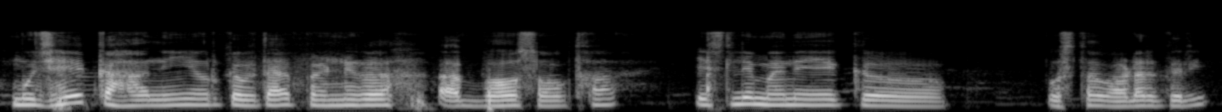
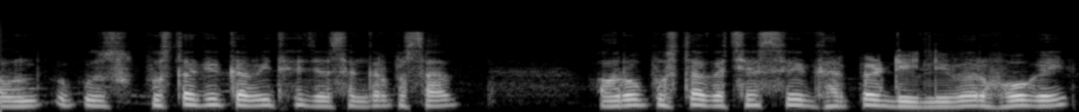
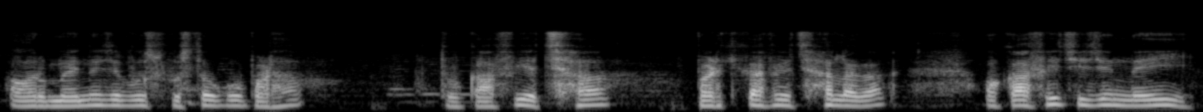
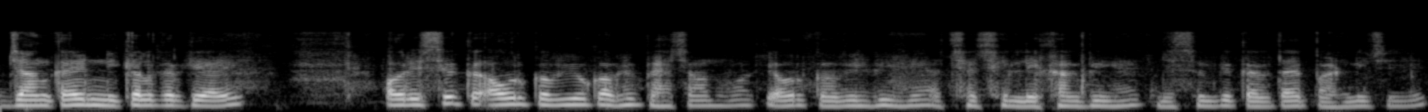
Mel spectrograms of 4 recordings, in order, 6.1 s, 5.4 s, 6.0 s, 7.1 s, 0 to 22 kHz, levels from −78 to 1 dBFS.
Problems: constant background noise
